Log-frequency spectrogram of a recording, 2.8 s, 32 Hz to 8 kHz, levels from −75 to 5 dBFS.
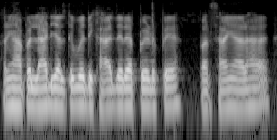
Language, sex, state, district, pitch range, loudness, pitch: Hindi, male, Jharkhand, Palamu, 120-125 Hz, -17 LUFS, 125 Hz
